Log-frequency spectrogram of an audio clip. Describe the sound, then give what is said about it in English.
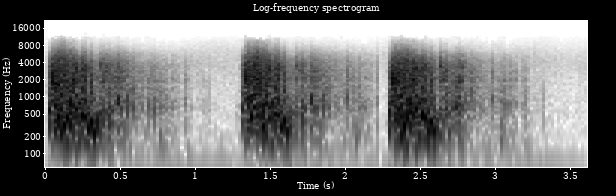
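Three loud gunshots, each a sharp, broad blast with a long decaying tail, spaced about a second apart with no voices. “Shot him as he was trying to run away.”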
